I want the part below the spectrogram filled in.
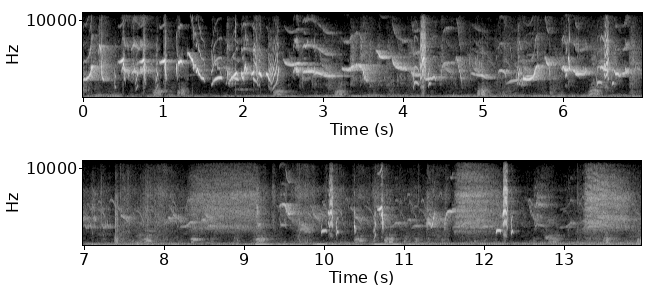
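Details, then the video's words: Kacer (Oriental magpie-robin) song played as a lure to make stressed birds sing: a lively run of whistles and chips for about seven seconds, then a quieter stretch broken by harsh, hissing rasps and low background hum. "Terapi kacer stres langsung gacor dengan pancingan suara burung kacer ini"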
